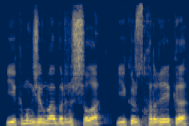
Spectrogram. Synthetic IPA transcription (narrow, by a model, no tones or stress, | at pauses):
je̞kʲɪməɴʒijəɾmɑbɪɾɪnʃɪʒəlˠəje̞kʲɪʒʏzqʰəɾəqe̞kʲɪ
